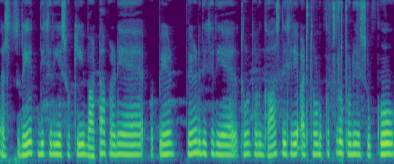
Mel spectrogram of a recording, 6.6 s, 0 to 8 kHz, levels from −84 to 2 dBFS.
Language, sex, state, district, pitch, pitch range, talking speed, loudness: Rajasthani, female, Rajasthan, Nagaur, 185 Hz, 180-190 Hz, 210 wpm, -18 LUFS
